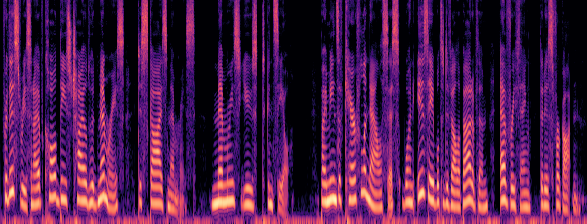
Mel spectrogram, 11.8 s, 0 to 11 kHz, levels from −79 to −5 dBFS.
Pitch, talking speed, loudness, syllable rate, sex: 215 Hz, 165 wpm, -19 LUFS, 5.9 syllables/s, female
